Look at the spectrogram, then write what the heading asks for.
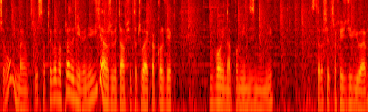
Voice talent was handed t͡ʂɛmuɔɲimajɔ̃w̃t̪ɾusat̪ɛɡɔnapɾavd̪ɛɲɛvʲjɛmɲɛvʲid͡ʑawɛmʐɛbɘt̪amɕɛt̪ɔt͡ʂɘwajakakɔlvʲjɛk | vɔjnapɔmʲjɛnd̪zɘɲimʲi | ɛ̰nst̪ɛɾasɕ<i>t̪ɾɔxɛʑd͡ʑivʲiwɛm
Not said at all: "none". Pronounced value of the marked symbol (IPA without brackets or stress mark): ɛ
